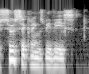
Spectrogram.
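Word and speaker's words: sygesikringsbevis: insurance card or your sue sickenings be these that's how they say it in danish uh this card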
